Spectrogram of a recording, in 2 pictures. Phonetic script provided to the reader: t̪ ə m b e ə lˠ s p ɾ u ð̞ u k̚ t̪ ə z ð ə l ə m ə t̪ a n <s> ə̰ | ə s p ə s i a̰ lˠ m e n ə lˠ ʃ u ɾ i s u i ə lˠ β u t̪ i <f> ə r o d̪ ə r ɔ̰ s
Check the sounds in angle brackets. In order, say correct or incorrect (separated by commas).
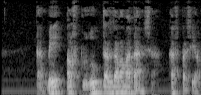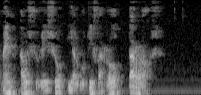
correct, correct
